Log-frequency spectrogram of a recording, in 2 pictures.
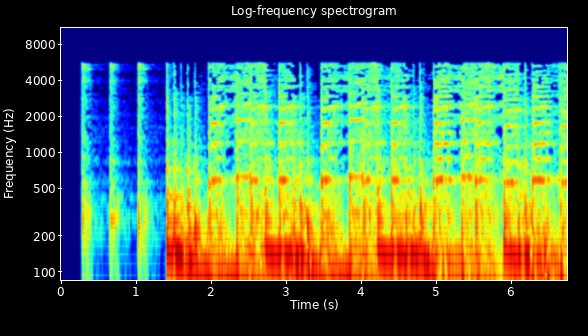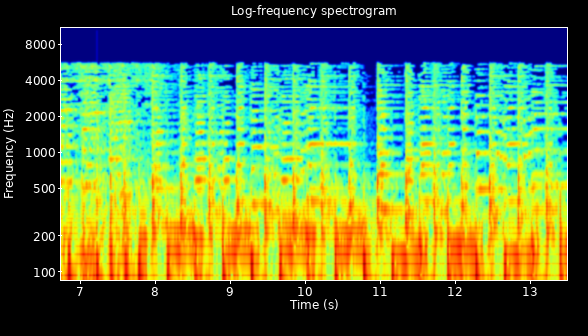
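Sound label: Hora Instrumental, Israeli Dances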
